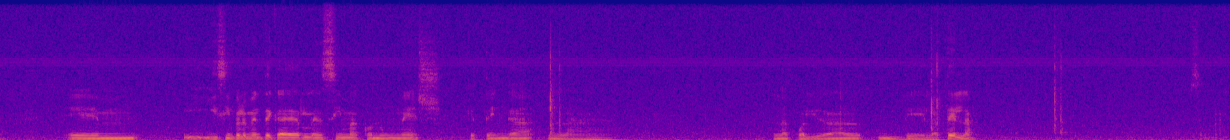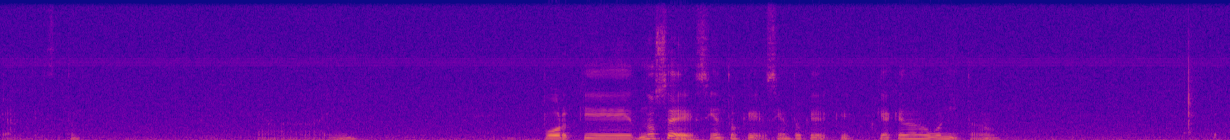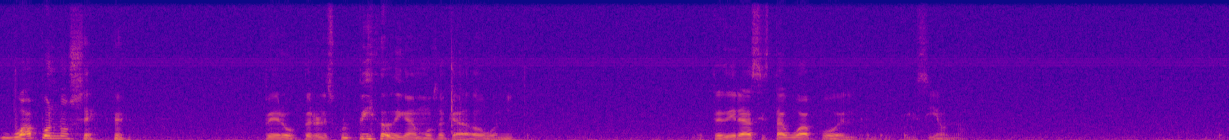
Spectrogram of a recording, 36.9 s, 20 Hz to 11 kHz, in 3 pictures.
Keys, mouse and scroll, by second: 0.5 click, 1.1 click, 2.0 click, 2.6 middle click, 3.5-4.6 middle drag, 5.5 f, 6.2 click, 7.0-9.4 drag, 9.3 ctrl+z, 10.5 f, 11.7 click, 12.5-15.7 drag, 16.2 click, 17.6-18.6 drag, 18.7 click, 19.4 click, 21.1-24.1 middle drag, 24.1 scroll up 1, 24.2 shift+middle click, 25.1-26.2 shift+middle drag, 26.3-27.7 drag, 27.8 click, 29.0 f, 29.9 click, 30.7 click, 31.3 click, 31.8 middle click, 32.5 middle click, 33.4-35.3 middle drag, 36.1 click.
